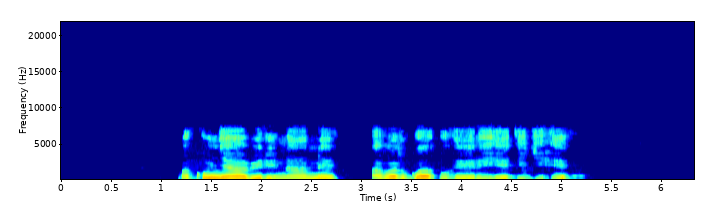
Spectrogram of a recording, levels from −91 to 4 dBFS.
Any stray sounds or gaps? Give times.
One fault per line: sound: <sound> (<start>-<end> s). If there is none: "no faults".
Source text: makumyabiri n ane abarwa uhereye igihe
no faults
